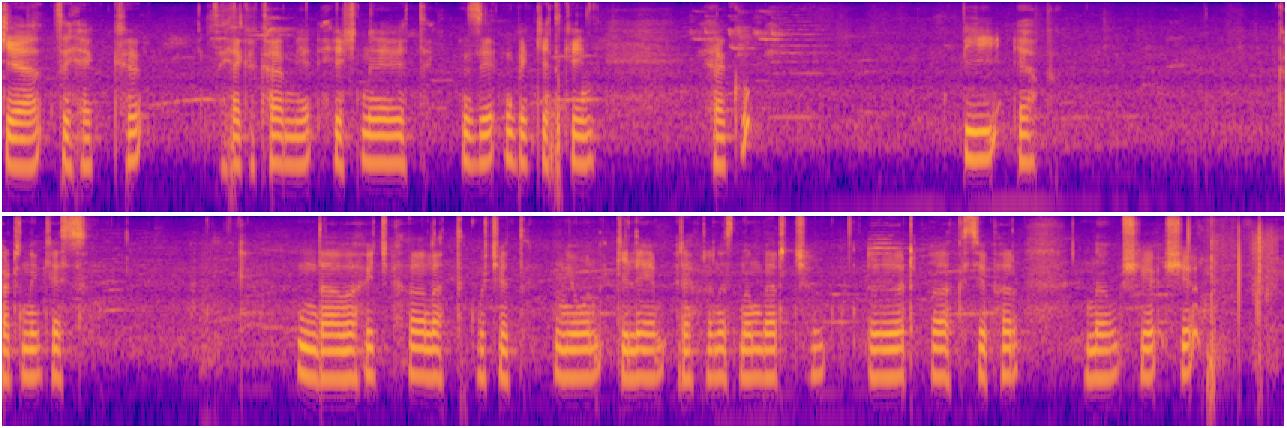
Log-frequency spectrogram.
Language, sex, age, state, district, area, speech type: Kashmiri, male, 30-45, Jammu and Kashmir, Bandipora, rural, read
